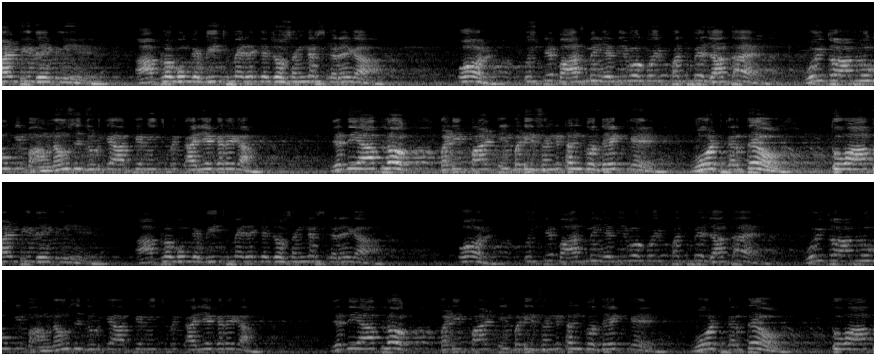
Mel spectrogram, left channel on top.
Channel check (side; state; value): right; quieter; 11.2 dB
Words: देखनी है। आप लोगों के बीच में रह के जो संघर्ष करेगा और उसके बाद में यदि वो कोई पद पे जाता है वही तो आप लोगों की भावनाओं से जुड़ के आपके बीच में कार्य करेगा। यदि आप लोग बड़ी पार्टी, बड़ी संगठन को देख के वोट करते हो तो वो आप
